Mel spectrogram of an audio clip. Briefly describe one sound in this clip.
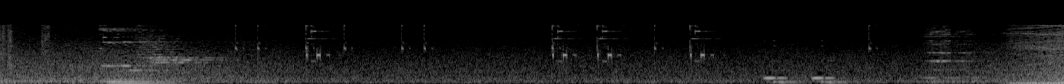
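Short electronic menu beeps sound one after another.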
